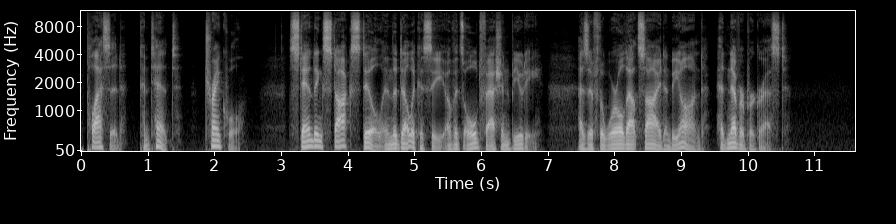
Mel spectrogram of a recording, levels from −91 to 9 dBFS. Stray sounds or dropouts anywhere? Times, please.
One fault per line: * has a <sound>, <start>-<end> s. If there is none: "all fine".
all fine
